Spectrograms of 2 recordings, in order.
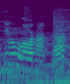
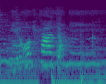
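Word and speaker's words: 일어나다: Jadi bukan dibaca ilo tapi dibaca iro karena realnya itu sama dengan dipindah. Tetap tulisannya ilonada tapi bacanya ironada gitu, seperti tulisan ini.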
